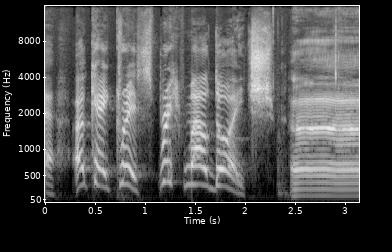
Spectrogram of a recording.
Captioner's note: speaks german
